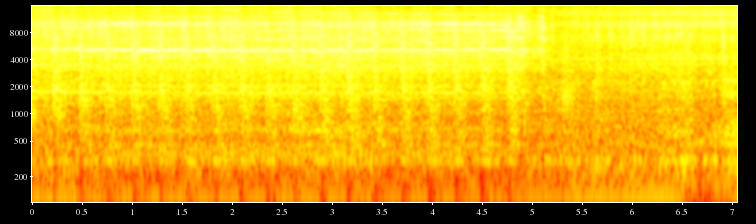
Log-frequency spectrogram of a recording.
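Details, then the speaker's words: Saw blade cutting metal stock with kerosene lubricant during a horizontal steam engine build: a steady rasp with a repeating thump about twice a second, where teeth are missing from the blade. "that didn't take long, but you can hear the thumping where there are teeth missing from the blade."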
